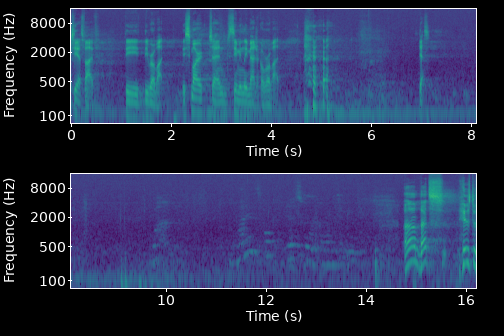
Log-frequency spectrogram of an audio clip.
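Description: A crowd murmurs quietly.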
